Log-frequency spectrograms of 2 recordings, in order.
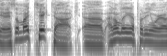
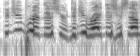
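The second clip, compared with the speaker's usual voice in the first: much higher, wide-eyed disbelieving question; son's disbelief; 12 semitones higher than usual. Retold or imitated. Son asking his dad if the ticket is real, much higher disbelief. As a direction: ask like a kid who can't believe it. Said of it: "he goes".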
